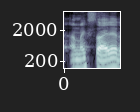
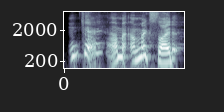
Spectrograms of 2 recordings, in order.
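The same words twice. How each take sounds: First: Said in the usual way. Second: Excited. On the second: Real, not acted. Host gushing about the show.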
